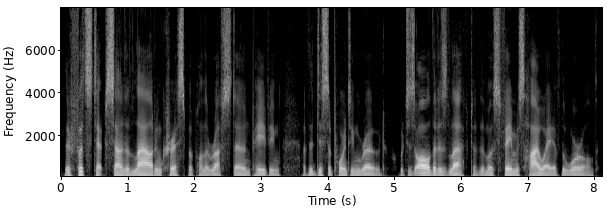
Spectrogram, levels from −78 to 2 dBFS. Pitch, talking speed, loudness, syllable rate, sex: 100 Hz, 215 wpm, -19 LUFS, 5.3 syllables/s, male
